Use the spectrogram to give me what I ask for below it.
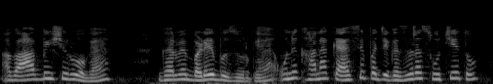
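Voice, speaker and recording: Woman acting a stubborn, high-pitched scolding mother. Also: moderate pace, highs cut off, lightly acted. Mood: defensive. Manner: argumentative, insistent. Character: stubborn scolding young mother and dutiful housewife.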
